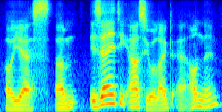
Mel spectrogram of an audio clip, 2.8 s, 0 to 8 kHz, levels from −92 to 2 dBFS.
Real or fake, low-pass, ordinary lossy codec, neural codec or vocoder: fake; none; none; codec, 16 kHz, 0.3 kbps, FocalCodec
